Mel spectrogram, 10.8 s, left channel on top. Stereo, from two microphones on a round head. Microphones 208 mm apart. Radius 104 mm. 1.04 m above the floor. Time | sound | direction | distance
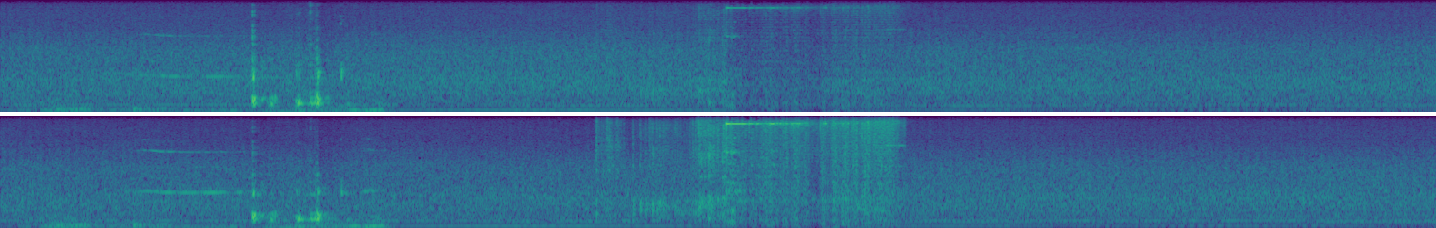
0.1 | a cat meowing | 20° right (ahead or behind) | 6 m
1.9 | a rattle | 45° left (ahead or behind) | 0.6 m
4.5 | a dropped coin | 60° right (ahead or behind) | 0.6 m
